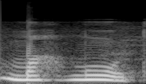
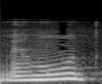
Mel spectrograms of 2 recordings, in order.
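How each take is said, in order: First: It is said with Arabic pronunciation. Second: It is said with everyday Urdu pronunciation. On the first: The speaker calls it right. "सही है" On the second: The speaker calls it wrong. "हमारे यहाँ उर्दू में ... महमूद कहते हैं"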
